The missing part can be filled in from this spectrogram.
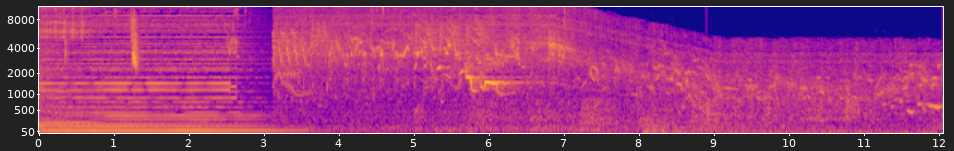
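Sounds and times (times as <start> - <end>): songbirds singing and chirping: 2.4 - 12.0.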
